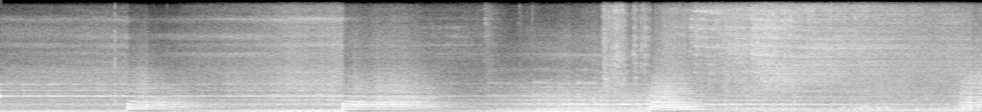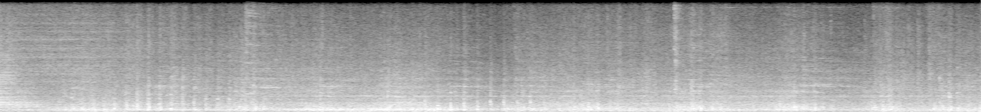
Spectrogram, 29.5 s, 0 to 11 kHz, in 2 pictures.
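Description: Freight train led by two GE ES44AC diesel-electric locomotives sounding its horn in several blasts for a grade crossing over the low run of the diesel engines, the horn dropping in pitch as the locomotives pass about ten seconds in. After that, double-stacked container well cars roll by with a steady clickety-clack of wheels over the rail joints.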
